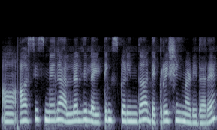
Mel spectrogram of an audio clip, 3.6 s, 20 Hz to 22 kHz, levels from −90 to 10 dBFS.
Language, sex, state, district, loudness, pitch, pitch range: Kannada, female, Karnataka, Shimoga, -14 LUFS, 230 Hz, 215-245 Hz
